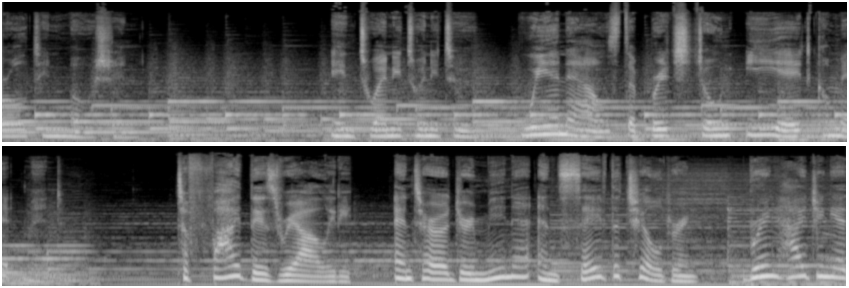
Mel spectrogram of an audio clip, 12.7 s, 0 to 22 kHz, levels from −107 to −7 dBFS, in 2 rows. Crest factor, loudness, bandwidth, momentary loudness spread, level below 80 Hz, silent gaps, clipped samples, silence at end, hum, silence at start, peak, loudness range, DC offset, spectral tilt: 16 dB; -31 LUFS; 19 kHz; 11 LU; -48 dBFS; none; under 0.1%; 0 s; none; 0 s; -16 dBFS; 4 LU; under 0.1%; -5 dB/octave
